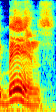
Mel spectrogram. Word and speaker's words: Bands: Because I meant to even ask him on the show, is it Banks or Bands? But it's actually Bands.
